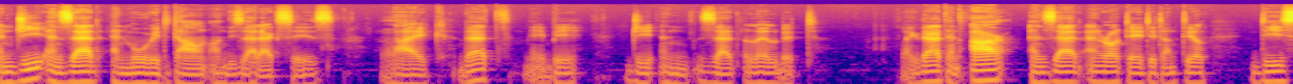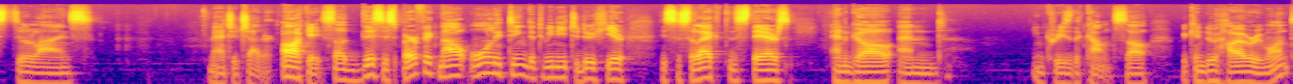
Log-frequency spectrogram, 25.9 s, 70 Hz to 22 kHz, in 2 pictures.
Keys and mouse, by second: 6.0 g, 9.6 r, 15.8 click, 16.6 shift+middle click, 16.9 middle click, 17.6 shift+middle click, 18.6 middle click, 19.8-25.2 drag, 25.6-25.8 middle drag.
